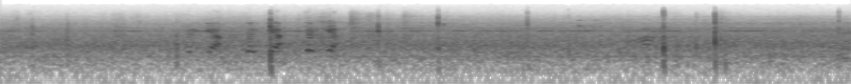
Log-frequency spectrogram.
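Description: Futsal ball being kicked on artificial turf: sharp strikes about two seconds in and twice close together near the end, with short shouts from players over a steady background noise.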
